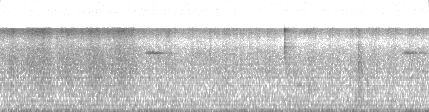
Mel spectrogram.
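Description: Close-up eating sounds: a person chewing a mouthful of seafood, with a brief squeak about a second and a half in and two sharp clicks near the end, over a steady low hum.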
